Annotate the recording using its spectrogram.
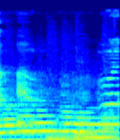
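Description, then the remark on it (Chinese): A baby held by a school headmaster cries in one steady, unbroken wail, a high, strained tone that holds for a couple of seconds at an even, fairly strong loudness, with no talking. “” 宝宝一点儿也不喜欢那样的叫声，他哭得更大声了。”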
